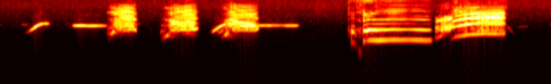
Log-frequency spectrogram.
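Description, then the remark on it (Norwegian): A series of loud bird calls: short rising whistles and harsh rasping bursts, then a long piercing harmonic screech followed by another grating shriek, with no talking. “Dansen blir avbrutt. Er det lyden av kan, kan det være gullfuglen?”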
